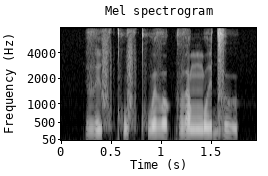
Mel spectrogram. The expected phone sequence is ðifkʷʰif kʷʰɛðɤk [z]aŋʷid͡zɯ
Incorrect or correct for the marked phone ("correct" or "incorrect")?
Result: incorrect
